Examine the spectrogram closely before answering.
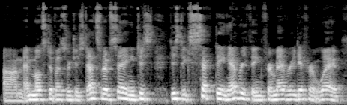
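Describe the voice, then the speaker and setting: A man's voice: on the high side, fast talker, mellow. A man with a Southern US accent giving a casual spiritual talk in an earnest, reflective, conversational way. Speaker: spiritual teacher and channel host. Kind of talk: casual monologue teaching.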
